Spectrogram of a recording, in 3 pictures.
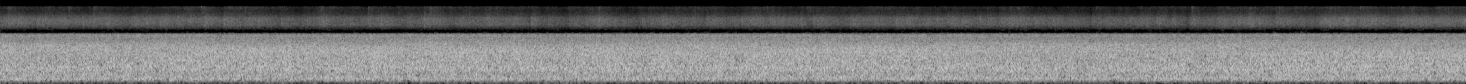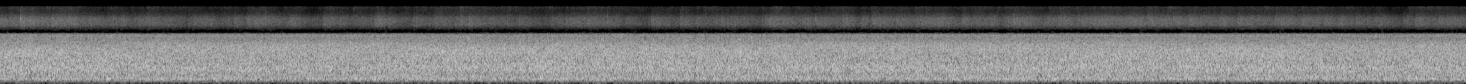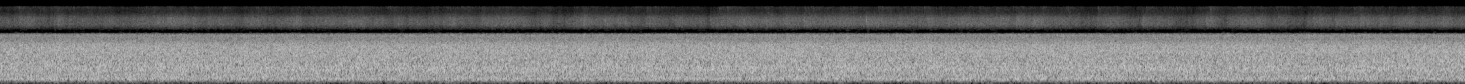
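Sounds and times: whitewater rushing: 0:00.0 - 0:43.9.

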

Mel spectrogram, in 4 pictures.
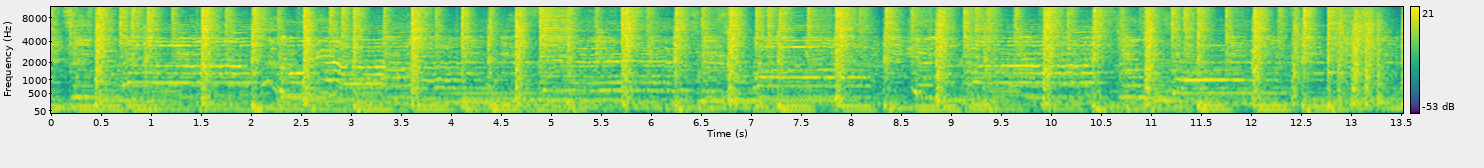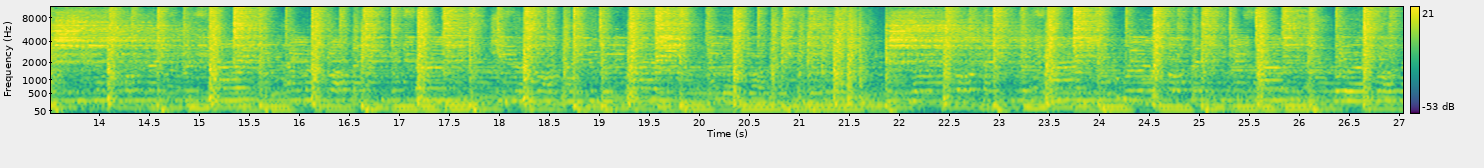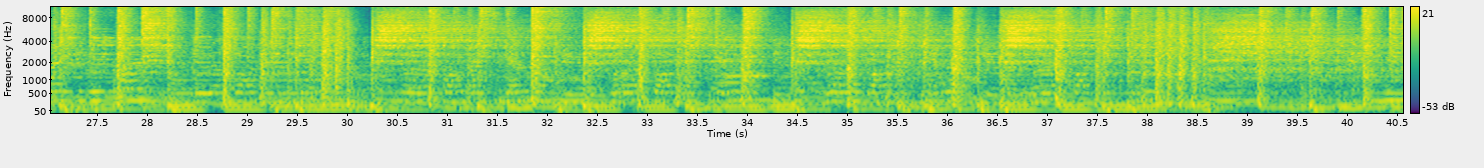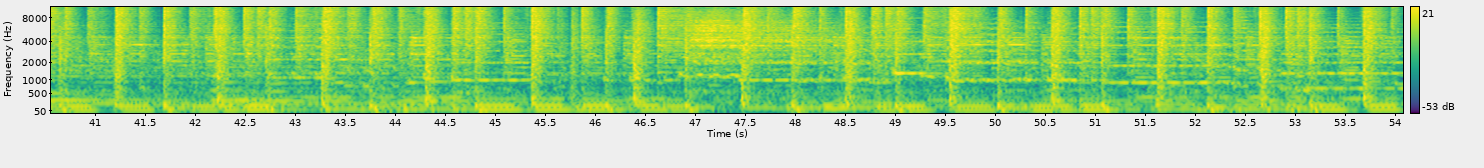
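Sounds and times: drum kit steady beat: 0:00.0 - 0:54.0
live band playing loudly: 0:00.0 - 0:54.0.

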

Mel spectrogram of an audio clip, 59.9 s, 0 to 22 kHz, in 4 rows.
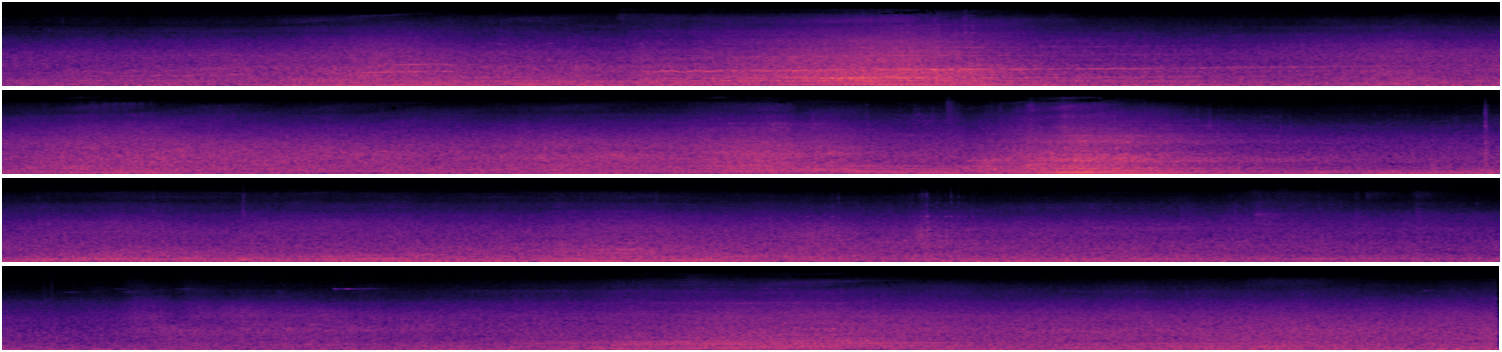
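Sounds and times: cars driving past: 0:02.8 - 0:45.0.

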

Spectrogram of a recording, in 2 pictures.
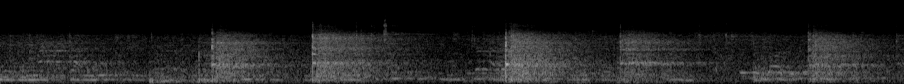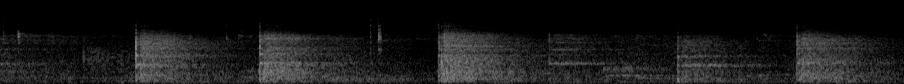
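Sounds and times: badminton racket striking shuttlecock: 0:05.0 - 0:07.1, 0:10.4 - 0:15.1, 0:15.7 - 0:16.4, 0:17.0 - 0:17.9.

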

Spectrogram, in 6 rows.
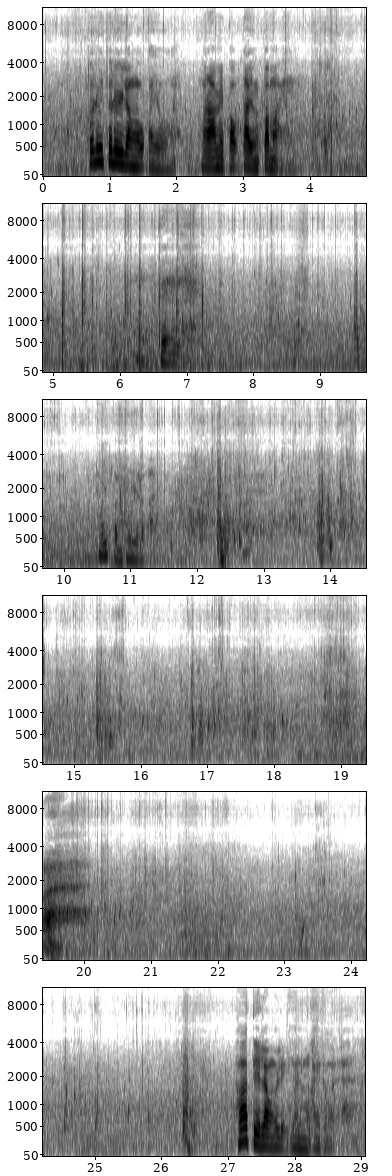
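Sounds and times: water lapping against boat: 0:00.0 - 0:29.0
wind: 0:00.0 - 0:29.0.

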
